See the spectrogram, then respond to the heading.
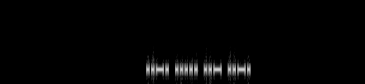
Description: Morse code, heard as a keyed tone, about 53 wpm, 700 Hz. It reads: F5UF
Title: DXCC-100 Call Signs - 4 Characters - Repeated 3x - 50wpm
